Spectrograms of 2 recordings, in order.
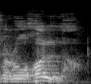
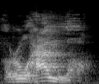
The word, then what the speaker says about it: Ruhollah: For example, Ayatollah Khomeini in Iran, his name is Ruhollah. And you go and write whose name? Ruhallah.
